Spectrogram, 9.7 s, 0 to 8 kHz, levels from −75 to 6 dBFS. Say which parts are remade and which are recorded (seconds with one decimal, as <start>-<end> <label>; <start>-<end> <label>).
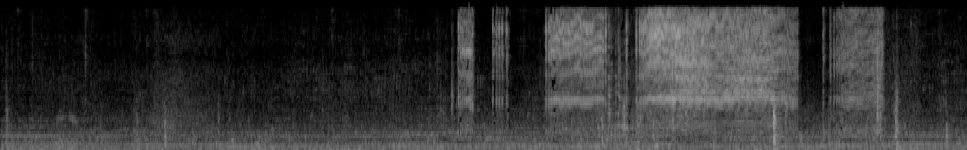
0.0-1.7 recorded; 1.7-2.2 remade; 2.2-5.2 recorded; 5.2-6.6 remade; 6.6-9.7 recorded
